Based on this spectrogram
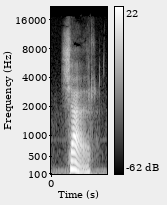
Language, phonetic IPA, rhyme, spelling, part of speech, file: Swedish, [ɕæːr], -æːr, kär, adjective, Sv-kär.ogg
- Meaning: 1. [with i] in love, enamored 2. dear, beloved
